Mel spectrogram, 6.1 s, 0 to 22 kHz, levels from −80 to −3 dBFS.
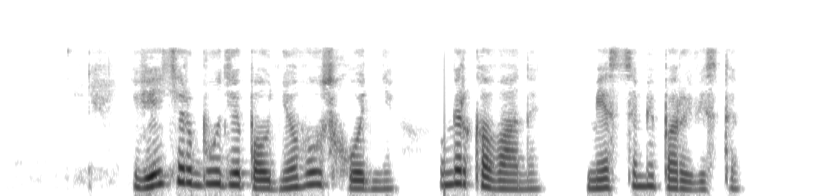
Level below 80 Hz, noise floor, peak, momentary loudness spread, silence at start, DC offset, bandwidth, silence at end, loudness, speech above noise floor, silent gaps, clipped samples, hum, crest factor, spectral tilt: -66 dBFS; -68 dBFS; -8 dBFS; 18 LU; 1 s; under 0.1%; 8.4 kHz; 0.55 s; -26 LUFS; 43 dB; none; under 0.1%; none; 20 dB; -6.5 dB/octave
